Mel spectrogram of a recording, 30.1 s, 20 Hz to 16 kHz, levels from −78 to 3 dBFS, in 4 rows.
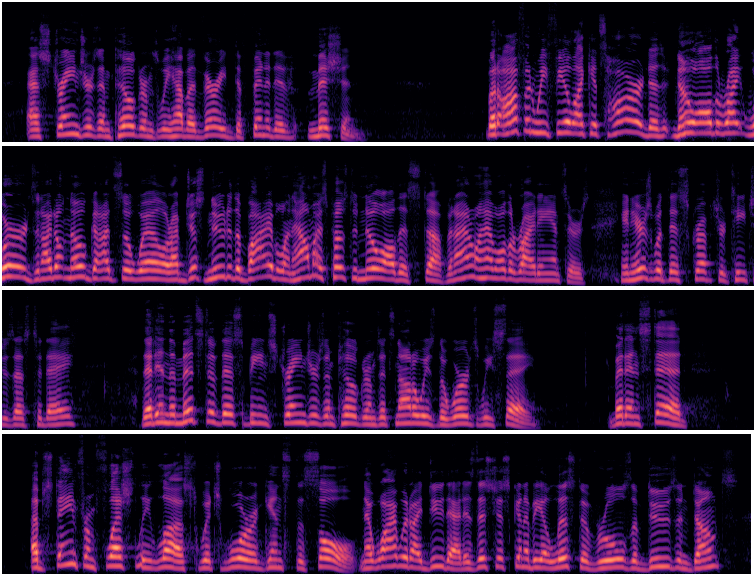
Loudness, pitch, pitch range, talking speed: -26 LUFS, 210 Hz, 185-235 Hz, 220 wpm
